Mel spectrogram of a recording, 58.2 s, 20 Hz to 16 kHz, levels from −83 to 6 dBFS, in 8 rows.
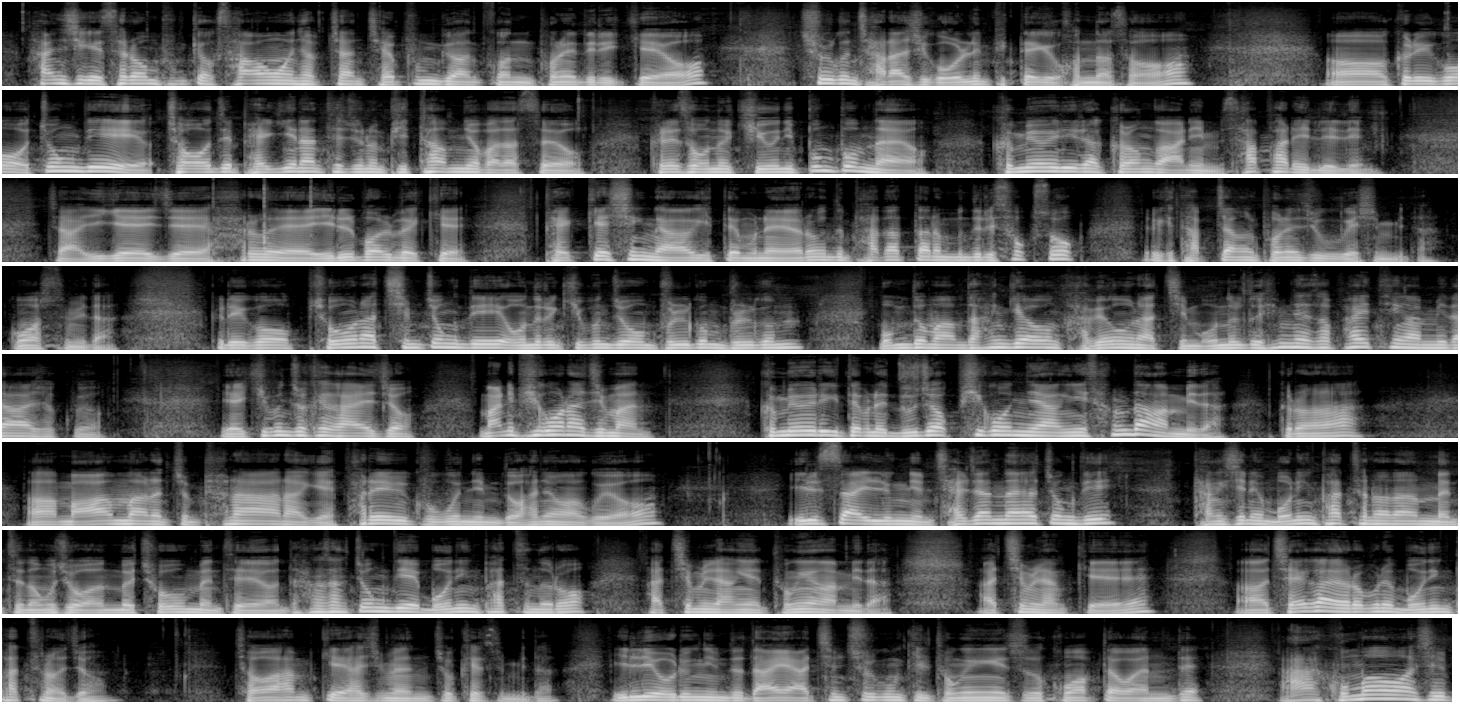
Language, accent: Korean, native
